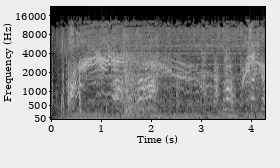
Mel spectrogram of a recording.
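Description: A cat meows and caterwauls in long, drawn-out wailing cries, loud and close, in a dramatic scene from a French horror anthology film.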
